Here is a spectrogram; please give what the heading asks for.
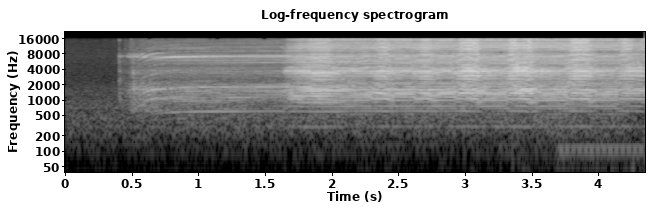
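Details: Frigidaire dishwasher motor with impeller removed: whines up to speed with a harsh fast rattling tick over it, from the solid food waste chopper blade striking the housing; no new parts needed.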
